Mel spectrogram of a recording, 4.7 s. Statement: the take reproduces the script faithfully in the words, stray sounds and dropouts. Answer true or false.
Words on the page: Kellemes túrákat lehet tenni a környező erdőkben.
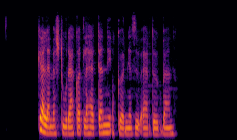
true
